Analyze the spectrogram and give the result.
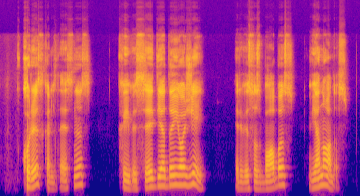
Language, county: Lithuanian, Panevėžys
